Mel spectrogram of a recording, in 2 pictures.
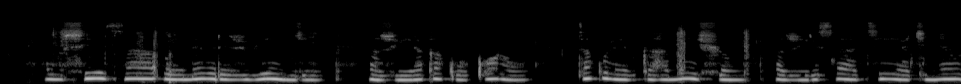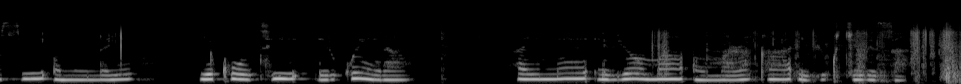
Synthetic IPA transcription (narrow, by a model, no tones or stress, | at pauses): omuʃiːzaweneβeɾe̞ʒuβiːɲɟi | aʒwiːɾakakokʰo̞ɾo̞ | takuɾe̞βɡaɦamiːʃoaʒwiːɾesaːtʰijaciɲaːt͡siomuːndaj | jekʰo̞ːtʰieɾikwe̞ːɾa | aine̞ːβjo̞ːmaomumaɾakʰaeβjoku̥ceβeza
